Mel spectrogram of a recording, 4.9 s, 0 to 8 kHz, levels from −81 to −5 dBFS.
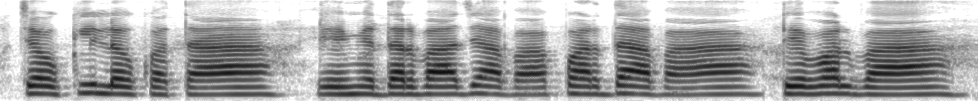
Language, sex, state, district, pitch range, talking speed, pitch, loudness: Bhojpuri, female, Uttar Pradesh, Ghazipur, 210-225 Hz, 110 wpm, 215 Hz, -16 LUFS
